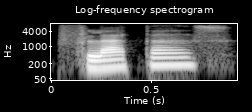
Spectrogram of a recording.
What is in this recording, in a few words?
"flataz", Proto-Germanic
